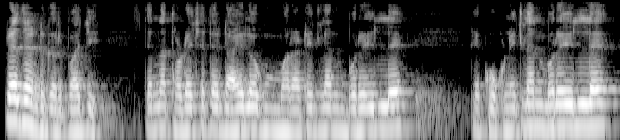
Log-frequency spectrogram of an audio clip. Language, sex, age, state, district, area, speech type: Goan Konkani, male, 45-60, Goa, Canacona, rural, spontaneous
